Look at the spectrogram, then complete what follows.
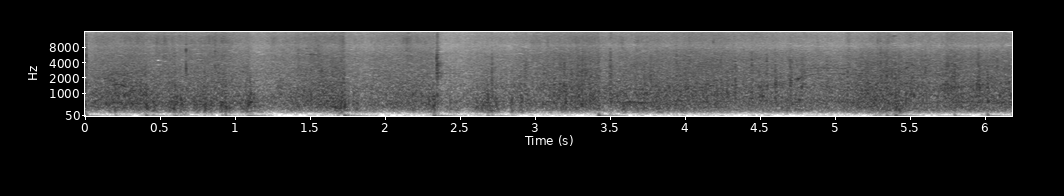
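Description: Strong wind rushing over the microphone and buffeting it in a steady, loud rush.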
